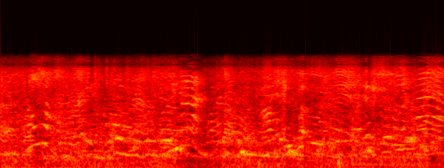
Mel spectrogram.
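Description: A group of children talking and calling out at once, their voices overlapping without a break.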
